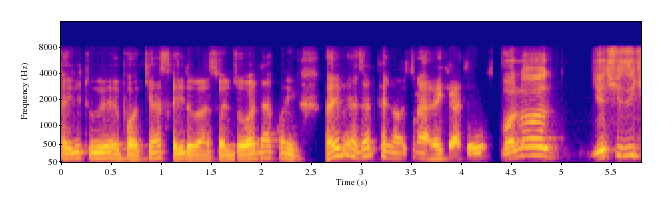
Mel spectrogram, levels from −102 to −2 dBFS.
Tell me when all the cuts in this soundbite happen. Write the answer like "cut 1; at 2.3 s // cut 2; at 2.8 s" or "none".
cut 1; at 1.2 s // cut 2; at 1.7 s // cut 3; at 3.5 s // cut 4; at 4.3 s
